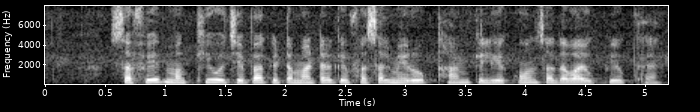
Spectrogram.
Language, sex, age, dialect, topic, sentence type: Magahi, female, 60-100, Western, agriculture, question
